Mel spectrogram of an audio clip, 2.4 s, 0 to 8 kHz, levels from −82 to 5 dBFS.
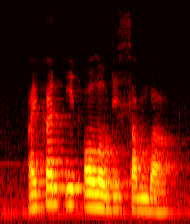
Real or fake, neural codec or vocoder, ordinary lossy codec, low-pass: real; none; none; 7.2 kHz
